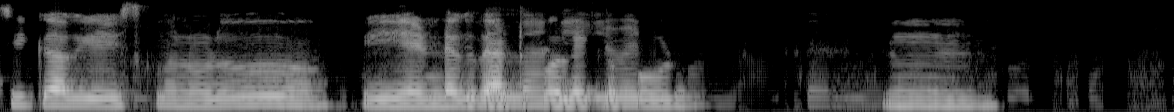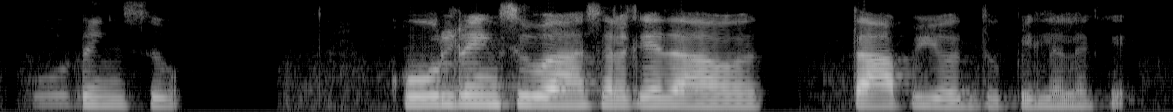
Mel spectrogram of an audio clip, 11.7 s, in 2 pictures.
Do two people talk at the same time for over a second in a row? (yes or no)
yes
